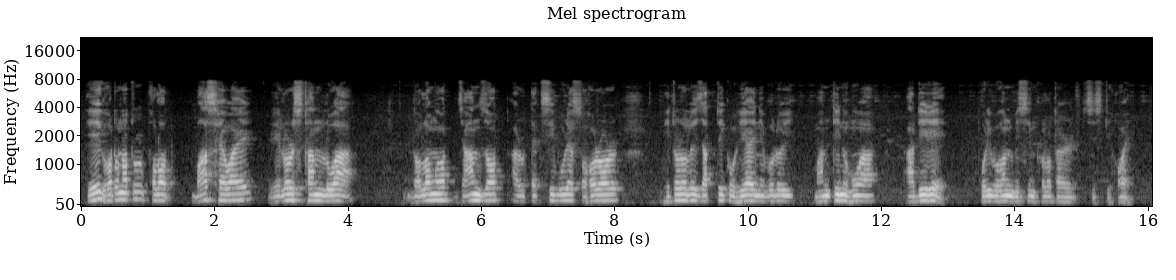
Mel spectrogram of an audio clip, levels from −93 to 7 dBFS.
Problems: none marked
